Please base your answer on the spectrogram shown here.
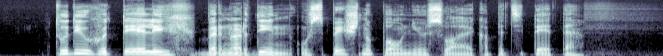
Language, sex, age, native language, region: Slovenian, male, 18-29, Slovenian, Carinthia region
